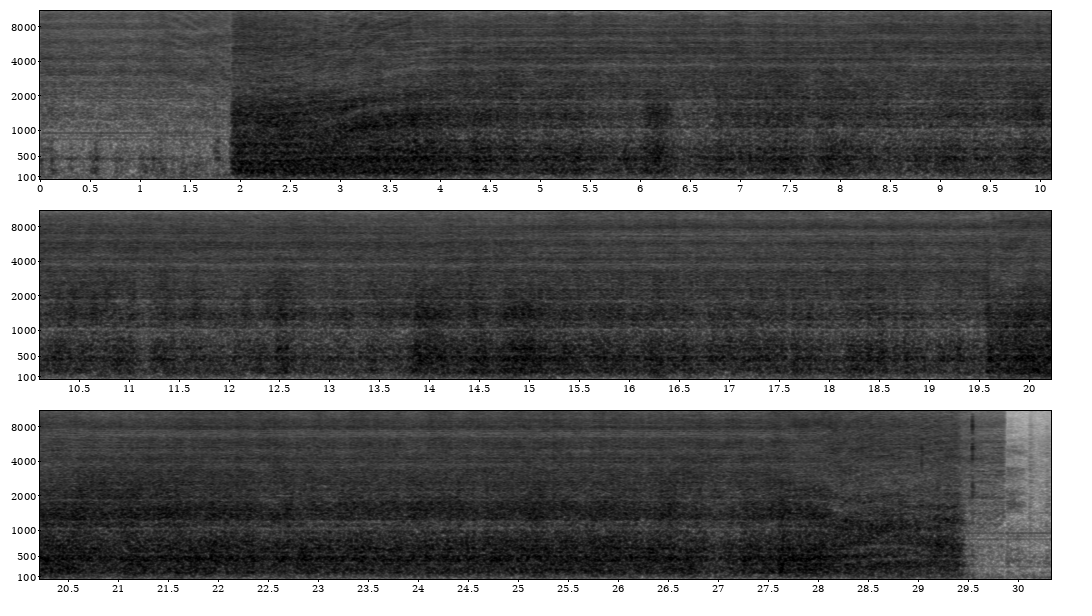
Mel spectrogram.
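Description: Brazing torch flame hissing steadily as it heats a copper tube on a refrigeration evaporator coil, brazing shut a hole burned in the tube. It grows louder about two seconds in and cuts off just before the end.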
